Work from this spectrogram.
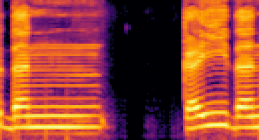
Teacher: دوسرا حرف تنوین میں سے ہے اور تنوین کے آخر میں ہم غنہ کریں گے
